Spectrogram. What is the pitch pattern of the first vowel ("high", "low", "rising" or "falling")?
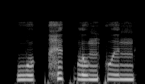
rising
